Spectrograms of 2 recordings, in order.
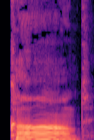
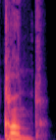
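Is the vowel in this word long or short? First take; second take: long; short. First: The vowel is long and drawn out. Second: The vowel is short. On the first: It means cannot. The speaker calls it right. "нужно тянуть can't" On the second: It sounds like a vulgar word. The speaker calls it wrong. "что такое can't с коротким А"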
